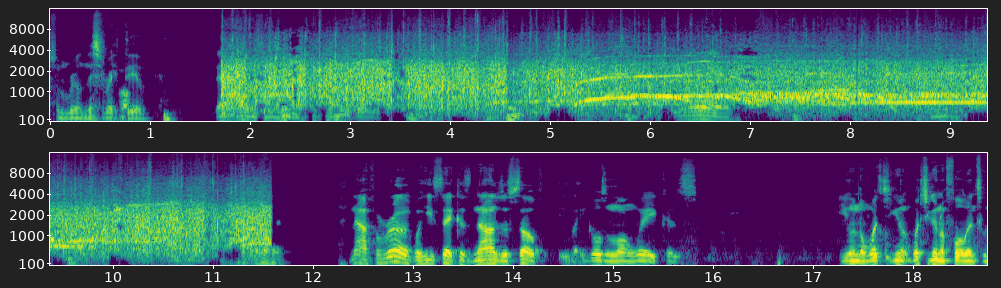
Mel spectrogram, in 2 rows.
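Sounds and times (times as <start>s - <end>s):
speech: 0.0s - 3.1s, 4.6s - 5.0s, 6.4s - 6.9s, 12.4s - 15.9s, 17.3s - 18.7s
audience applause: 1.7s - 11.6s.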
